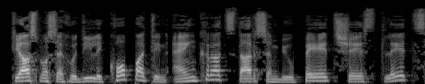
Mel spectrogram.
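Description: Throughout this speech recording the sound is swirly, smeared and hollow, with blurred attacks and nothing above about 15.2 kHz. The damage is heavier than a single lossy pass would leave. That points to generation loss, most likely from repeated MP3 encoding at around 64 kbit/s, perhaps seven times over. Each decode and re-encode quantises on a shifted frame grid, so the noise and spectral holes build up from pass to pass.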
